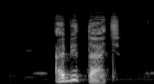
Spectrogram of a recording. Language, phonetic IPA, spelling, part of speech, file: Russian, [ɐbʲɪˈtatʲ], обитать, verb, Ru-обитать.ogg
- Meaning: to dwell in, to live in, to inhabit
